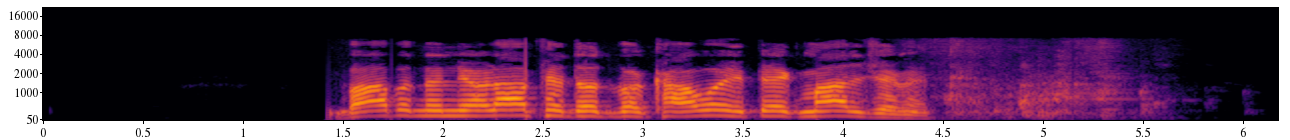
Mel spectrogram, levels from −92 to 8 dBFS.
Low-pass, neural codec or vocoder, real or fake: 7.2 kHz; vocoder, 44.1 kHz, 128 mel bands every 512 samples, BigVGAN v2; fake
